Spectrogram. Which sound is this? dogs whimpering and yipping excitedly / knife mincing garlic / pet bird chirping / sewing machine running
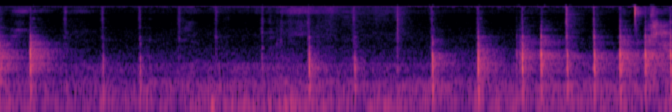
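knife mincing garlic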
